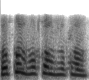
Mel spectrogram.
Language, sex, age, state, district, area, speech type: Kashmiri, female, 45-60, Jammu and Kashmir, Kulgam, rural, conversation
